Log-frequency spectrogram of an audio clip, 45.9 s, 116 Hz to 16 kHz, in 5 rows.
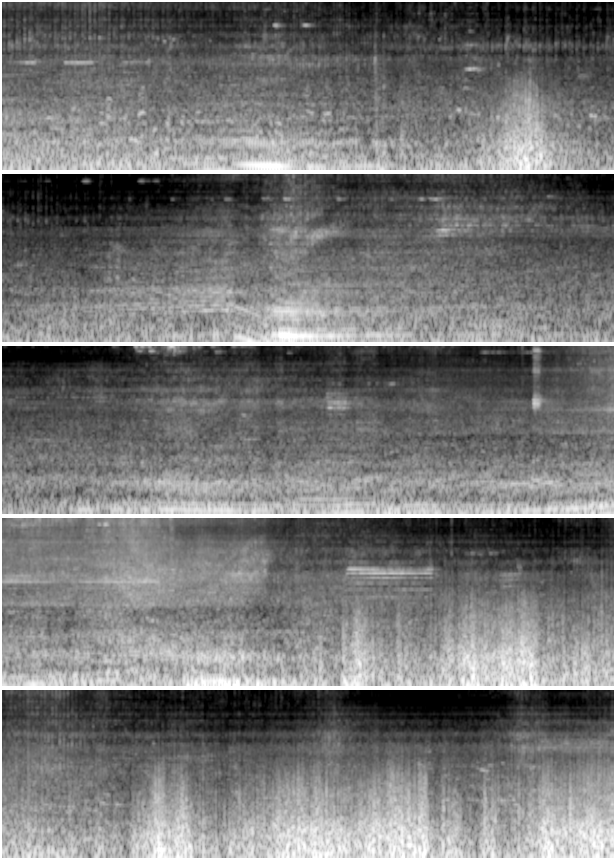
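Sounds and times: engine and road rumble: 0.0 - 45.9
vehicles passing: 0.0 - 45.9.

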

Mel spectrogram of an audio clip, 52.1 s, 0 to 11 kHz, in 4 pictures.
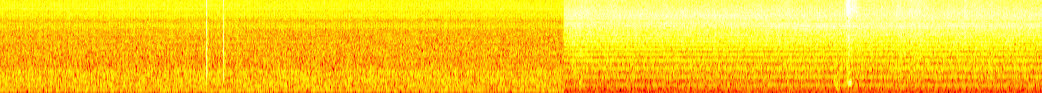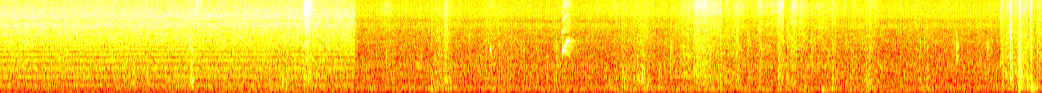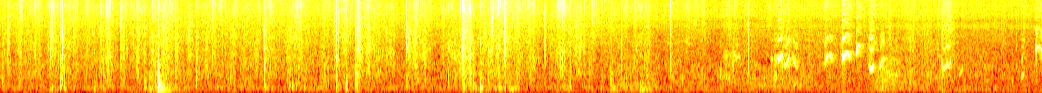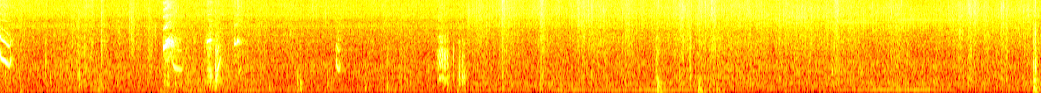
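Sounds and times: soft scuffling: 25.6 - 35.4, 44.8 - 52.0
puppies squeaking and whimpering: 35.7 - 37.2, 38.8 - 39.3, 41.1 - 42.2.

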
